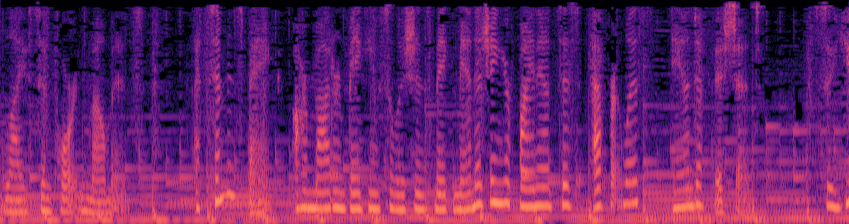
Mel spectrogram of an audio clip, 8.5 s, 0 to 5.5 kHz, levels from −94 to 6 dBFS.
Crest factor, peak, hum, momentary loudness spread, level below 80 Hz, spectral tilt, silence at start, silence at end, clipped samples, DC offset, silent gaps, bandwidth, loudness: 16 dB; -10 dBFS; none; 11 LU; -36 dBFS; -8 dB/octave; 0 s; 0 s; under 0.1%; under 0.1%; none; 5.4 kHz; -26 LUFS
